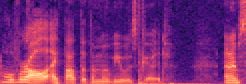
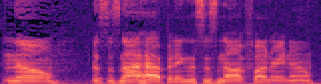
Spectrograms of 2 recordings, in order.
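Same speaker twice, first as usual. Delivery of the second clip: grumpy cat voice; 3 semitones lower, 7 dB quieter than usual. Retold or imitated. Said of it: "He's like".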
